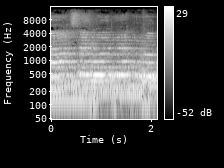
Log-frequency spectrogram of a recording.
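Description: A woman singing a slow Christian song in Romanian into a handheld microphone, holding long notes over musical accompaniment.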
